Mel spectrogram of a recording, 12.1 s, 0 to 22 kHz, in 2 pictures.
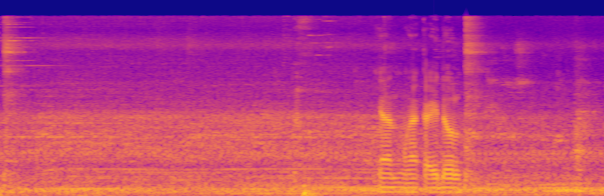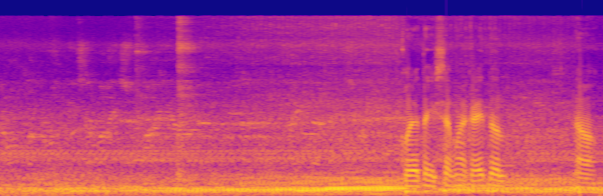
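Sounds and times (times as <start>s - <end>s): low engine drone: 1.5s - 7.2s.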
